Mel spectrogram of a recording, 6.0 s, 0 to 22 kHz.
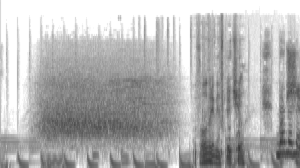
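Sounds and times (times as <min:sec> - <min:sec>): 
crowd applause: 0:00.6 - 0:04.9
laughter: 0:04.0 - 0:05.6
speech: 0:04.0 - 0:05.9.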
